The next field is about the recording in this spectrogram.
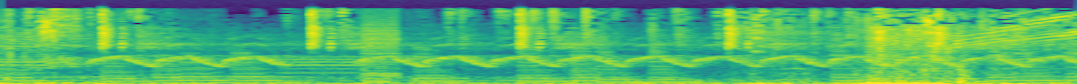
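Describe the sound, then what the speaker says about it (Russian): Cartoon ambulance siren wailing in a steady repeating up-and-down sweep, close and loud, with a low vehicle hum underneath and a brief noisy bump near the end. "Машина скорой помощи."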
